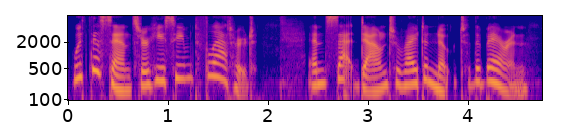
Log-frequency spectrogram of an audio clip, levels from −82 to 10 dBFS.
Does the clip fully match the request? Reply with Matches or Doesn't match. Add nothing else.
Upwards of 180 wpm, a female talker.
Matches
